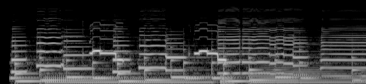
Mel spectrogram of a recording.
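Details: Instrumental music with a woodwind melody over sustained low notes, clarinet-like and continuous.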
